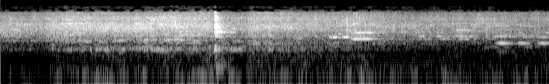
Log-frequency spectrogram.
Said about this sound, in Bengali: আর এদিকে আমাকে সবজিগুলো দিয়ে কষিয়ে নেব।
